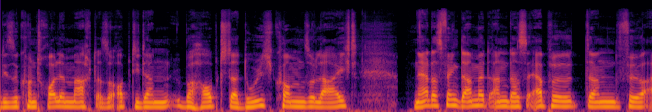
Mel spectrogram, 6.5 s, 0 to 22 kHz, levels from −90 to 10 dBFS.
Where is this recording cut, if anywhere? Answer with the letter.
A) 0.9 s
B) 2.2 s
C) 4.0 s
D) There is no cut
C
